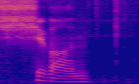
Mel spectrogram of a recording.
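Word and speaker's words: Siobhan: Sioban, pronounced Shivon.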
